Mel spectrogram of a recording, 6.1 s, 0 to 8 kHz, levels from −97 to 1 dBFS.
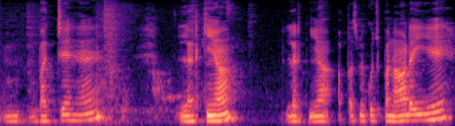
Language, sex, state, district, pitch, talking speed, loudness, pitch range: Hindi, male, Bihar, Jahanabad, 130 Hz, 110 wpm, -22 LUFS, 120-155 Hz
